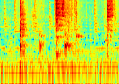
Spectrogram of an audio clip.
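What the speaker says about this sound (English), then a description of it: "Then mix all this vegetable ones." A spoon stirs vegetables with garam masala and salt for a soya chunks biryani, making a few scraping clanks against the pot over a soft background sizzle.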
